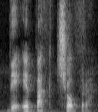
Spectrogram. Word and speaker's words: Deepak Chopra: extremadamente famoso de epa que se escribe de pax se pronuncia deepak chopra que tiene consejos que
